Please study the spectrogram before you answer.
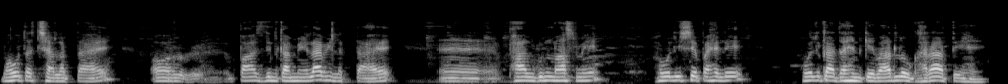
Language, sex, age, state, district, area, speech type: Hindi, female, 60+, Uttar Pradesh, Hardoi, rural, spontaneous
